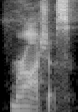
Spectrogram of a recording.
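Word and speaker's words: Mauritius: base in the Indian Ocean to uh Marishas. Morocious. Morashes.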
